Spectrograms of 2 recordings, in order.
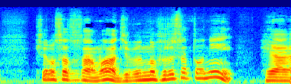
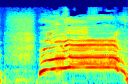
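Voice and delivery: very high, loud, drawn-out "waaah"; retold scream of excitement, shrieked at full volume; excited group scream; 8 dB louder, much slower than usual. Man retelling his surprise visit to idol group, excited high scream. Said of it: "みたいになって".

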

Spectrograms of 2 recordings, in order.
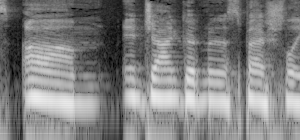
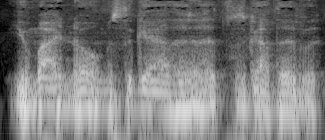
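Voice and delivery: Sam Elliott impression; 7 semitones lower, 5 dB quieter than usual. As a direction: rumble it low like an old Texas cowboy. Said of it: "kind of deep voice".

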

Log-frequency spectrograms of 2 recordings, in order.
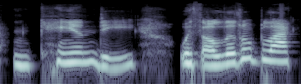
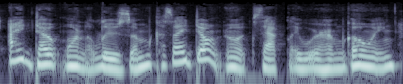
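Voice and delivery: ordinary talk, nothing marked

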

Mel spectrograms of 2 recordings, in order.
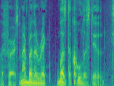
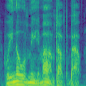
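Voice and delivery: normal talking voice

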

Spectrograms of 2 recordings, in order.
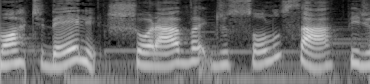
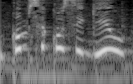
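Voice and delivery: high, wide-eyed amazement; amazed grandmother; 12 semitones higher than usual. Retold or imitated. Grandma, awestruck, asks her groom with high amazement. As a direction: ask it in disbelief at the luxury. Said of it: "olhava pro meu avô e falava assim".

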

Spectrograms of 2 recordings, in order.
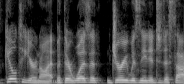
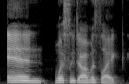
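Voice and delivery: normal talking voice

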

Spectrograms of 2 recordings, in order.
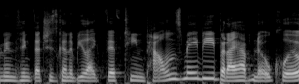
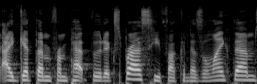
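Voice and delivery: usual speaking voice

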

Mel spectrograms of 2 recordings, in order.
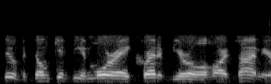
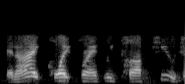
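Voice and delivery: ordinary delivery

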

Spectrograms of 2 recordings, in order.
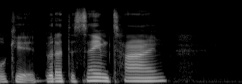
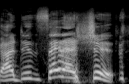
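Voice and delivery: heated denial; 10 semitones higher, 5 dB louder than usual. Retold or imitated.

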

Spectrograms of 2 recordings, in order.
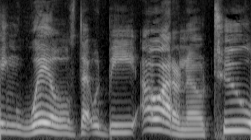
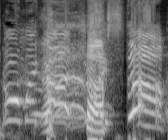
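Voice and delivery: laughing protest; 8 dB louder, slower than usual. Real, not acted. Protesting the joke.

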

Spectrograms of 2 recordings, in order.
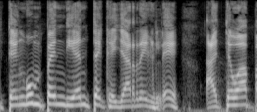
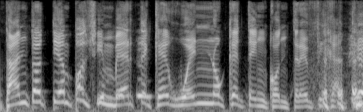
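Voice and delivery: croaky put-on old man on the phone; a lightly voiced old grandpa pretending to be her brother; 4 semitones higher than usual. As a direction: play a little old man calling his sister. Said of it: "como voz de viejito".

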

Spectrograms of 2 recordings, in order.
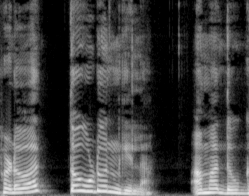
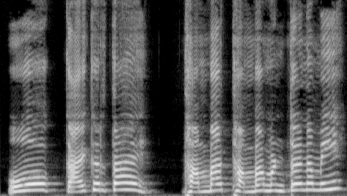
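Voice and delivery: shouting; 5 semitones higher than usual. A narrator's reading. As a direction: yell at the workers to stop. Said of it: "Sanju मामा ओरडला". (झाडं तोडणाऱ्यांवर ओरडणारा संजू मामा, उंच आवाजात)

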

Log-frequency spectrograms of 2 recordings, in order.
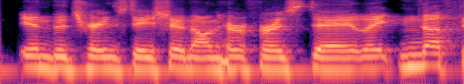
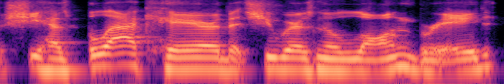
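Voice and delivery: normal talking voice

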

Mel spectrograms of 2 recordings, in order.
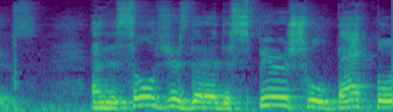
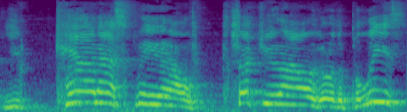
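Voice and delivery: lashing out; 7 semitones higher than usual. Retold or imitated. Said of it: "he really lashed out at them".

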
